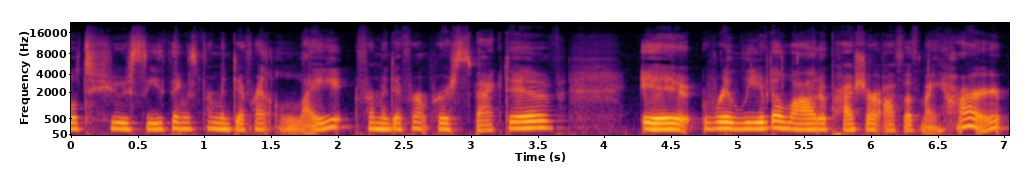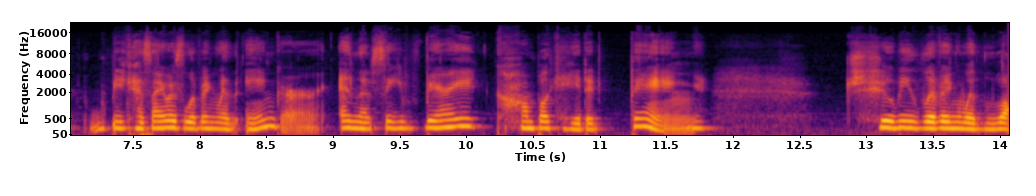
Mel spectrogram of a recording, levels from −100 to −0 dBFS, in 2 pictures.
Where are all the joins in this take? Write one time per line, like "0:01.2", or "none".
none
